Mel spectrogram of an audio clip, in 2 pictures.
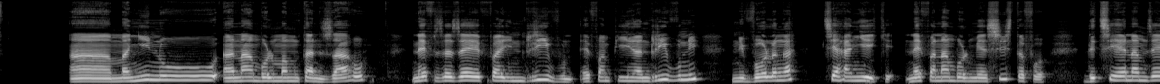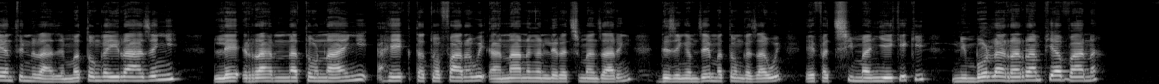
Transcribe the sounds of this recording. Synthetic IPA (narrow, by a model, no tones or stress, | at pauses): amaŋinuanambolumanunt̪anizaɦu | nefəzazeefaiɳrivuniefampiinəɳrivuni | nivolaŋə | t͡siaɦaɲekʲi̥nefanambolumiansisi̥t̪əfo | d̪et͡siɦenaminzejant̪uniraɦzeɲimat̪oŋɡəiraɦzeɲi | lerannat̪onaiɲiaɦeki̥t̪at̪uafaɾəweʔananaŋənileɾat͡simand͡ʒaɾeɲid̪ezeɲaminzejmat̪oŋɡəzaɦwe | efət͡simaɲekʲeki | nimboləraɾampiavanə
